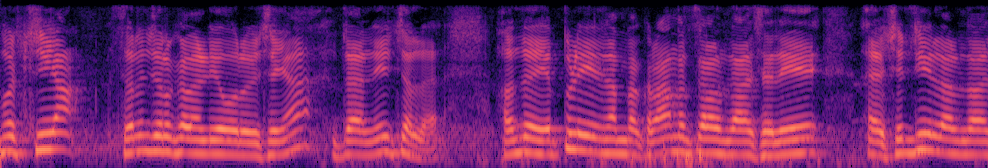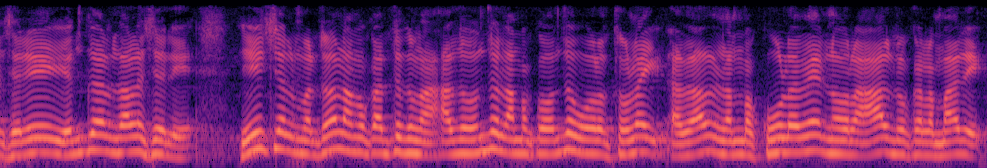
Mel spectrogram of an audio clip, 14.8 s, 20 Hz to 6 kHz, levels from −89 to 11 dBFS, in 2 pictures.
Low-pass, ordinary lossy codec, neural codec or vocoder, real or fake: 5.4 kHz; none; none; real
